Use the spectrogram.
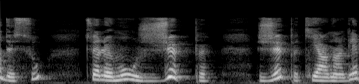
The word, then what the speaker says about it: jupe: femmes une jupe et on ne prononce pas le E à la fin puisque c'est le E en fin de mot donc il est muet donc voilà c'est parti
